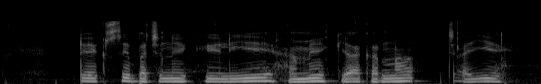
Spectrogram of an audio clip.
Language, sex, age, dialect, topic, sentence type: Hindi, male, 60-100, Kanauji Braj Bhasha, banking, question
